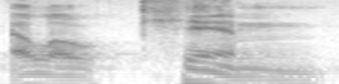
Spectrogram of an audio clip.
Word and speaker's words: Elohim: the first sentence, Elohim, it's pronounced with an H, but I'll say it with a K so as not to use the name. That ends in the Hebrew ending Yud Mem, Im, Elohim, Im, Yam.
